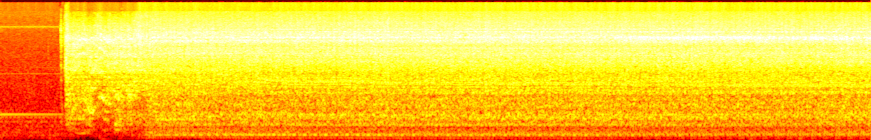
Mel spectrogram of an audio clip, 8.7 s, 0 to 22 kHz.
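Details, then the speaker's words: 2007-2014 Cadillac Escalade after alternator replacement: engine starts quickly and settles to a steady even idle with no knocking, faint whirr from the water pump, which the owner suspects will fail soon; normal start and idle. "Yeah, that sounds a lot better. While I can still hear a little noise coming out of my water pump, I think it's going to fail here in the near future."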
